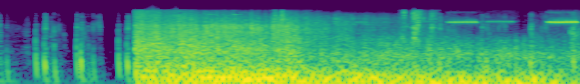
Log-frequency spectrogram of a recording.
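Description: An explosion booms and rumbles, echoing in a tunnel.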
